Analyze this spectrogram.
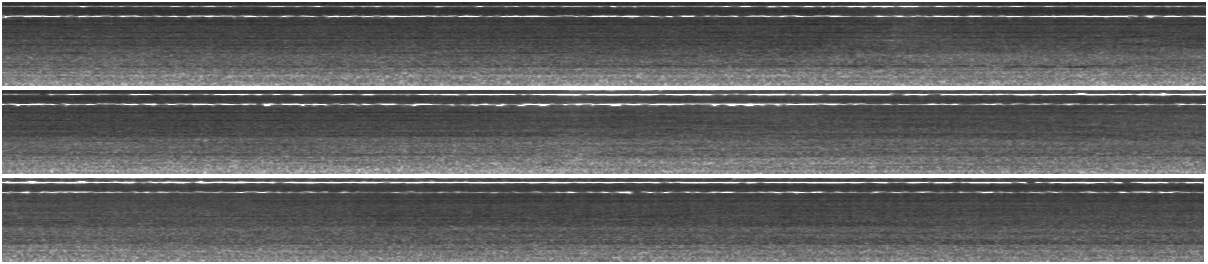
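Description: Vertical band sawmill running steadily as its blade cuts through a large teak log, with a slight dip in level about halfway through.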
